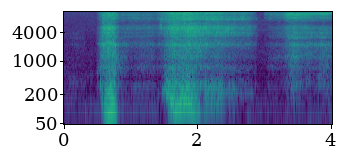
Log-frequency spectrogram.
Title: Pimples' Cute Snoring in 40 seconds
